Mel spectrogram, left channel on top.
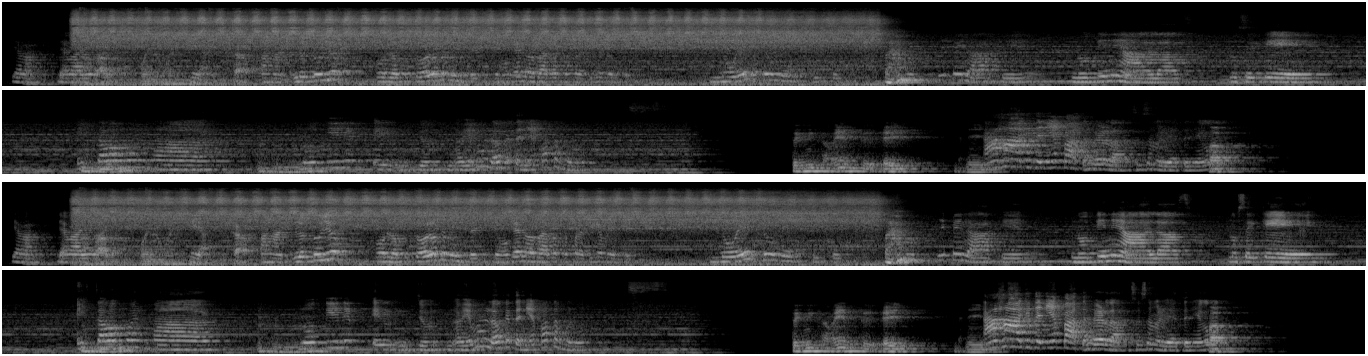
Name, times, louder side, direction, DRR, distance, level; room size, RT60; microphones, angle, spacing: voice 1, 0.1-1.3 1.9-2.1 2.6-3.5 3.7-6.3 7.1-8.5 9.0-9.1 9.5-10.3 10.7-11.8 12.3-13.2 14.4-15.8 16.6-19.5 23.4-25.8, right 3 dB, 65° right, 5 dB, 0.6 m, -33 dB
sound 1, 0.7-20.5, left 1 dB, 60° left, 1.1 m, -45 dB
sound 2, 0.7-8.8, left 1 dB, 10° left, 0.8 m, -29 dB
voice 2, 0.7-1.1 1.4-2.0 2.3-2.5 8.8-9.1 14.4-15.0 16.2-16.9 19.9-20.0 21.5-22.7 23.3-23.5 25.7-25.8, right 1 dB, 25° right, 3 dB, 0.7 m, -34 dB
8.0 x 7.9 x 2.4 m, 1.1 s
head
